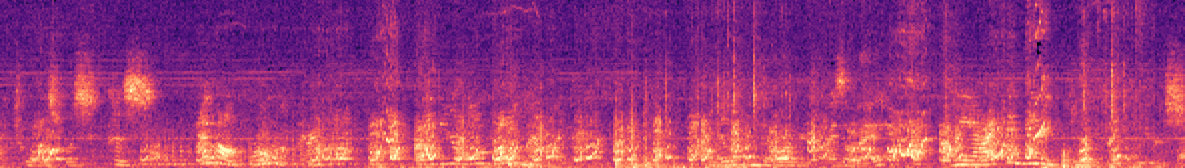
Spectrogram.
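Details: Mating guinea pigs, Rumply with five-month-old Fluff; a steady stream of fast pulsed chatter, roughly a hundred beats a minute, with low humming rumbles sliding up and down beneath.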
